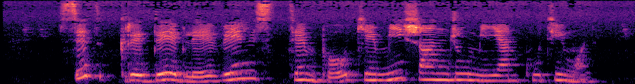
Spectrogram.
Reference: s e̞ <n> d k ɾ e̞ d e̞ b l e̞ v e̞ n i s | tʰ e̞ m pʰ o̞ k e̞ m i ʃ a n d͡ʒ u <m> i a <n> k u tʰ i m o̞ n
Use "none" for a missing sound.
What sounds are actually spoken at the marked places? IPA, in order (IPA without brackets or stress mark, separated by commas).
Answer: none, m, n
